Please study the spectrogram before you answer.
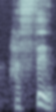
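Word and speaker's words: はっせん: other irregular one has sin with jump sound hassan a thousand and q sin let's practice how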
